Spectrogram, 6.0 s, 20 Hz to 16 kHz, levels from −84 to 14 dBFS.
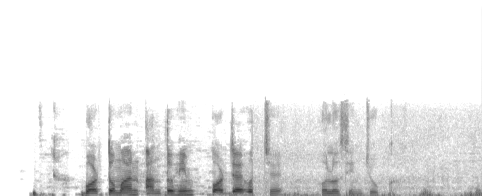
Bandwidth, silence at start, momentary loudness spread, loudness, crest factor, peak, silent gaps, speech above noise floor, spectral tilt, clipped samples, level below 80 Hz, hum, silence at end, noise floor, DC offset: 8 kHz; 0.4 s; 22 LU; -18 LUFS; 18 dB; -2 dBFS; none; 20 dB; -5.5 dB/octave; under 0.1%; -48 dBFS; none; 0 s; -38 dBFS; under 0.1%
